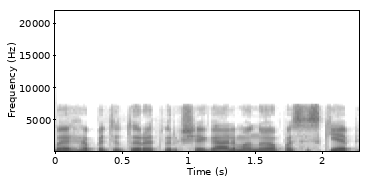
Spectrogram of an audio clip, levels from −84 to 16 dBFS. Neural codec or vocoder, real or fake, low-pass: none; real; 7.2 kHz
